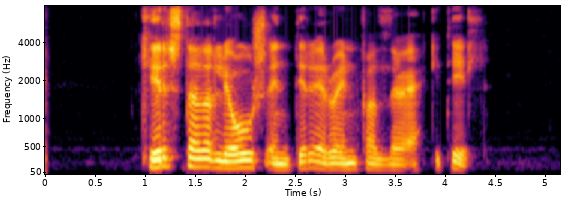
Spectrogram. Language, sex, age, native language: Icelandic, male, 40-49, Icelandic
